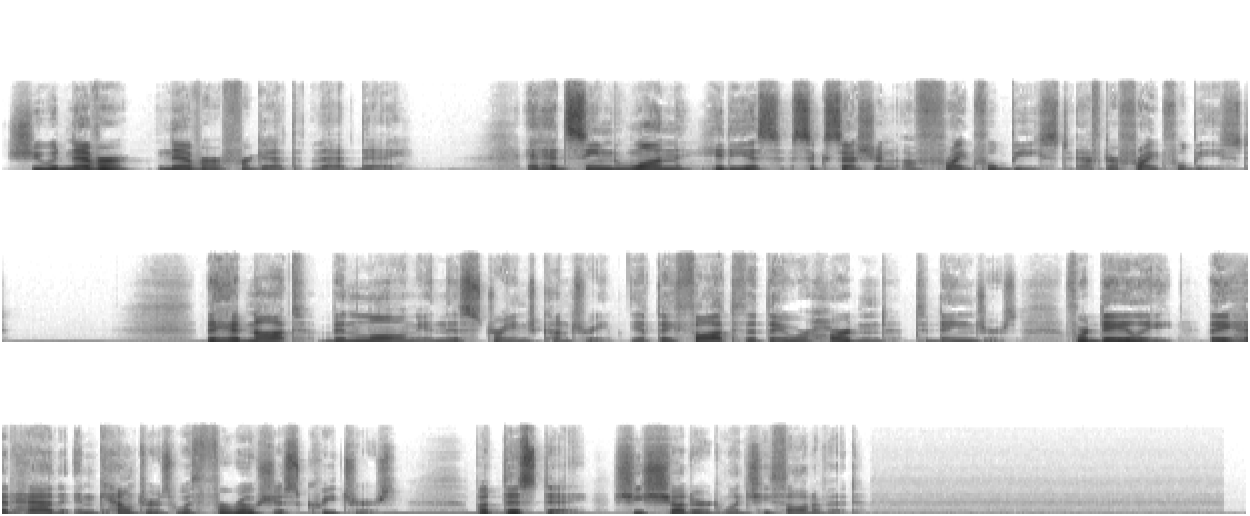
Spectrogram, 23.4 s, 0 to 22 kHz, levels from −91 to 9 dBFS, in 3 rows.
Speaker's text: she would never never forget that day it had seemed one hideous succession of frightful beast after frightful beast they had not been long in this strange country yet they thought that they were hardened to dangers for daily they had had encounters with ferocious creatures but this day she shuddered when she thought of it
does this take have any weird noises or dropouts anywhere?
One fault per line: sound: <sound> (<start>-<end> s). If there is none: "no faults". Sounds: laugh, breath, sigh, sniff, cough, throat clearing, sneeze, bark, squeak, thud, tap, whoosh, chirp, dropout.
no faults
